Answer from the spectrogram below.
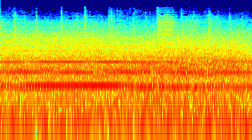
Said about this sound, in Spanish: Por aire las sirenas no paran de sonar como preludio de la lluvia de misiles.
